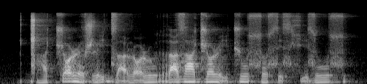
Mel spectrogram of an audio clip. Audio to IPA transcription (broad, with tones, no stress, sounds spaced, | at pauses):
ɡ͡ǁ a˩ t͡ʃ ɔ̰˥ ɭ ɘ˩ s ɭ ḭ˥ d͡z a̰˩ ɭ ɔ̰˨ ɭ u˨ r a̰˥ z a˥ d͡ʒ ɔ˥ ɭ ḭ˩ t͡ʃ u˦ s o˨ s ḭ˨ s x ḭ˩ z u˦ s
